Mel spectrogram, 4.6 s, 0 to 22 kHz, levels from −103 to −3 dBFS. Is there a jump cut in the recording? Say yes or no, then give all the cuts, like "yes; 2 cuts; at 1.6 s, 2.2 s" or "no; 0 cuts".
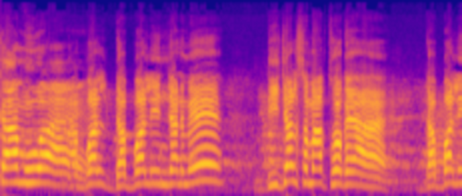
no; 0 cuts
